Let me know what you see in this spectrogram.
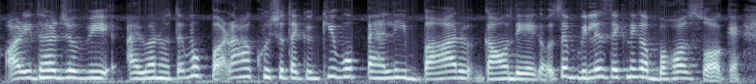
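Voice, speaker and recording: A woman narrating a fan story in a rapid, chatty way as channel host. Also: fairly high pitch, darkish tone.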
